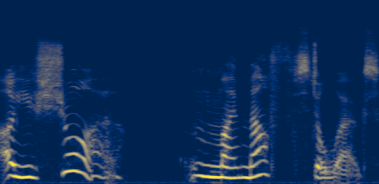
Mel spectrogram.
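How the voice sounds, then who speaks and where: A woman mumbles in a high-pitched, put-on character voice. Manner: hopeful, suggestive.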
